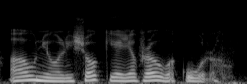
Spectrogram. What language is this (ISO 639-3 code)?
fin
